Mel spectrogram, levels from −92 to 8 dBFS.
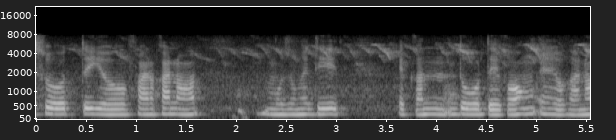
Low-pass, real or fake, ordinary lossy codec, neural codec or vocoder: none; real; none; none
